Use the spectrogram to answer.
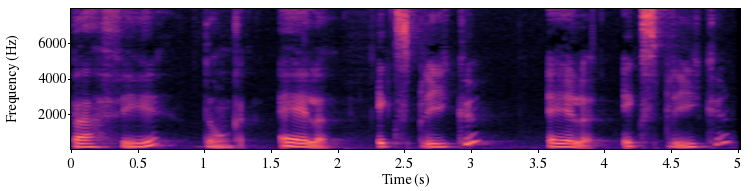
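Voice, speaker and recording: A woman teaching a live online French lesson, speaking slowly and carefully, repeating each sentence and spelling out the verb endings. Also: lowish voice, fairly even intonation, gravelly, warm tone.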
